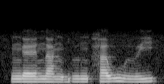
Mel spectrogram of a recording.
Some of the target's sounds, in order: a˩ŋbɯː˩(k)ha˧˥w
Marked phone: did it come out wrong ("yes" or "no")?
yes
